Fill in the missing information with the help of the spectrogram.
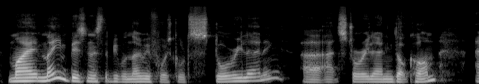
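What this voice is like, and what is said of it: British English accent. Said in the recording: “I'm from the UK, as you can probably tell from my accent”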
